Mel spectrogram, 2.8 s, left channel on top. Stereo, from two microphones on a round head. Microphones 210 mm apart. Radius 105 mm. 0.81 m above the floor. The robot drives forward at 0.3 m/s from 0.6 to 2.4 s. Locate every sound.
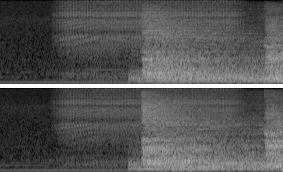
1.3 s footsteps: 50° right (ahead or behind), 1.1 m; by 2.8 s 45° right (ahead or behind), 3 m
